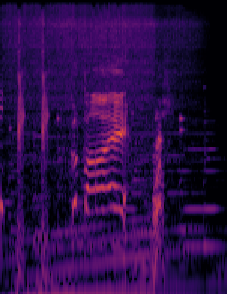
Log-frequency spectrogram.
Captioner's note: oinks; barks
